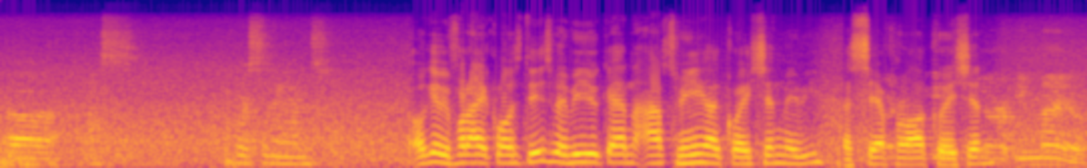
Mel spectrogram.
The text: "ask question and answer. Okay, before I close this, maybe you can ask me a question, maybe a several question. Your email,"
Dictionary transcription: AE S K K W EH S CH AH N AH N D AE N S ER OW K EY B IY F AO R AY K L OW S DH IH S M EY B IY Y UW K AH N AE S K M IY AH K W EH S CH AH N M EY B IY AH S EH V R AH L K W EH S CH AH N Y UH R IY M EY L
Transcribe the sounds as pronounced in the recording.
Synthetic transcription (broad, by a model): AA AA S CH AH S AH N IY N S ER OW K EY B IY F AO R AY K L OW S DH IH S M EY B IY Y UW K AH N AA S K M IY AH K W EH S CH AH N M EY B IY AH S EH F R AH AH K W EH S CH AH N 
